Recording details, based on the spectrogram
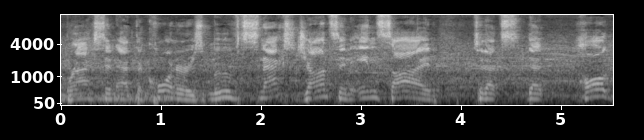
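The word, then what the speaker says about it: Snaxx: I have been mispronouncing it. Snacks, it's actually Snacks.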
